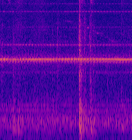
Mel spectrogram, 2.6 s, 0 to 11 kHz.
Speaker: Then we're going to start our coach. We're going to hear the warning bell again because we're below that 5575.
